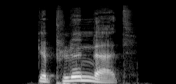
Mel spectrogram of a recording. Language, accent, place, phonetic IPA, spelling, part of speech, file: German, Germany, Berlin, [ɡəˈplʏndɐt], geplündert, adjective / verb, De-geplündert.ogg
- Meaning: past participle of plündern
